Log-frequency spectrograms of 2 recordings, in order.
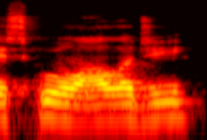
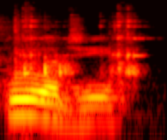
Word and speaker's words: Schoology: Like when people say schoolology. Yeah, it's schoology. School OG. That's it.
